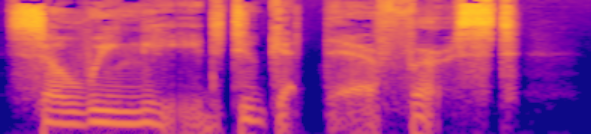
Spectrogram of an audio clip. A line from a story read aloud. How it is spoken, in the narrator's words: Fett growled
